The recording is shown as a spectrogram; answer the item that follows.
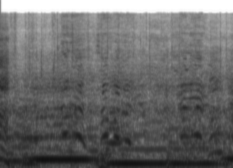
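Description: A horn blowing long, steady low notes, dropping to a lower held note about halfway through, with a voice faintly audible over it.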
